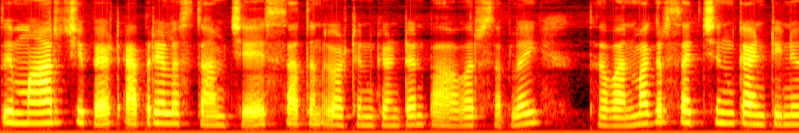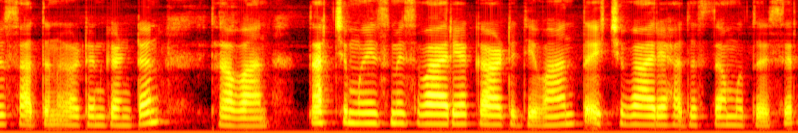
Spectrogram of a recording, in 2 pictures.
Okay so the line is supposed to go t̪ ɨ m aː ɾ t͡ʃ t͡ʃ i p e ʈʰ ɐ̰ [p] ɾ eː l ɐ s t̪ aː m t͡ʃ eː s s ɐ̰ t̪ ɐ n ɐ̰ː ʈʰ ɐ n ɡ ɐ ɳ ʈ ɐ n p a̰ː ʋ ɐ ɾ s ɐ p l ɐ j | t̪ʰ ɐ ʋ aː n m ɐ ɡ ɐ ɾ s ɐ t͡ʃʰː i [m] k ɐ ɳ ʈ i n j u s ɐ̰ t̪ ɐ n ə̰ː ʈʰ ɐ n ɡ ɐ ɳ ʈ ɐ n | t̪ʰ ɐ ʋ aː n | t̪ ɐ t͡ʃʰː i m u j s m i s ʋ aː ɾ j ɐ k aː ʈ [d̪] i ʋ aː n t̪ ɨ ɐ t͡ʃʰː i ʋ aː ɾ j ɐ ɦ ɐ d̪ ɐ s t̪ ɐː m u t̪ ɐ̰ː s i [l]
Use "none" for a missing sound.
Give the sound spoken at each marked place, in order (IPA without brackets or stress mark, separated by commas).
p, n, d̪, ɾ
